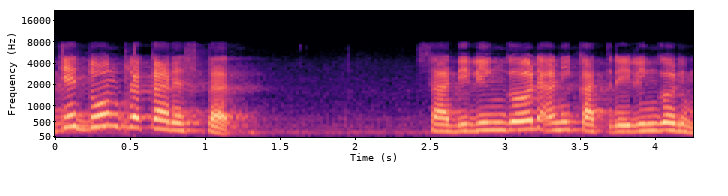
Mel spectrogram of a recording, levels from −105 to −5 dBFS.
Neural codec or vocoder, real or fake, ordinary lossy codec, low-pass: none; real; none; none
